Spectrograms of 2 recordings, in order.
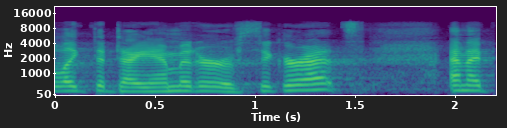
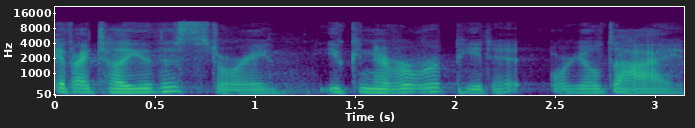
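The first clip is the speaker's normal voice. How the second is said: put-on ominous, spooky tone, lower and quieter; 6 semitones lower, 9 dB quieter than usual. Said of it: "I look at all of them and I go".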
